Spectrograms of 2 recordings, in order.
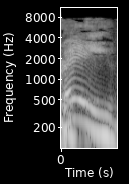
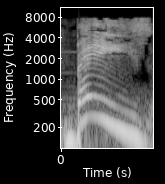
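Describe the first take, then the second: First: The word ends with a th sound. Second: The word ends with a z sound. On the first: The speaker calls it right. "You don't bathe" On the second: The speaker calls it wrong. "Baze, B A Z E, is not a word"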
